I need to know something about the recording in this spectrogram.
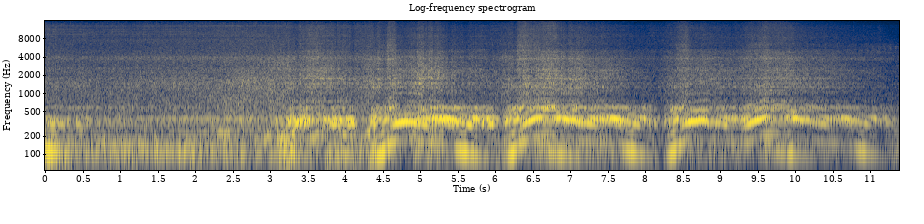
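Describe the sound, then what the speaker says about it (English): A 2026 Honda Odyssey minivan revs through its exhaust, loud and close, with several rising and falling throttle blips over a steady idle and no talking. "As always, here is that exhaust clip."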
